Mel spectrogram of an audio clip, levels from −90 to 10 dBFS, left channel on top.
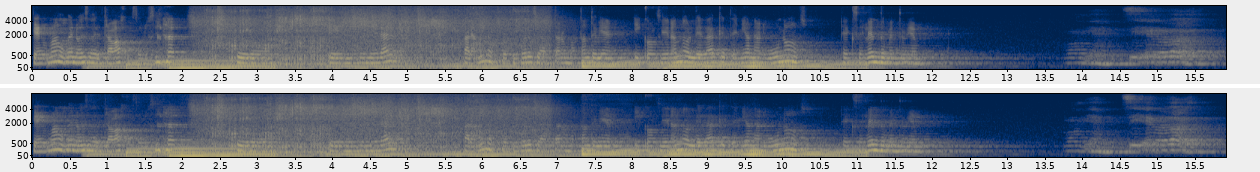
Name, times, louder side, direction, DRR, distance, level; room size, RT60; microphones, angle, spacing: voice 1, 0.0-2.0 2.7-3.3 3.9-4.9 5.8-10.3 10.8-11.9, left 1 dB, 45° left, 7 dB, 1.4 m, -28 dB
sound 1, 0.7-11.2, right 3 dB, 45° right, 0.4 m, -26 dB
Purr, 2.1-6.9, left 1 dB, 5° left, 1.1 m, -33 dB
voice 2, 4.1-4.4 13.8-15.4, right 1 dB, 80° right, -7 dB, 4.6 m, -40 dB
28.0 x 16.0 x 6.4 m, 2.7 s
head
